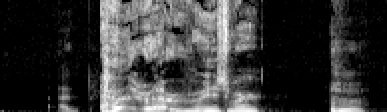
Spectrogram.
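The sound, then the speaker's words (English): A voiced cough, drawn out and throaty like a throat clearing, with a short grunt before it and a second brief burst after a pause. “That's how I cough.”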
